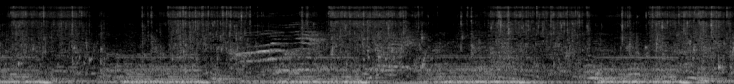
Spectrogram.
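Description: A washing machine churns and sloshes water back and forth with a low rhythmic hum.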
